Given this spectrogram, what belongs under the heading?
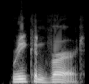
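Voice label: "reconvert", American English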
